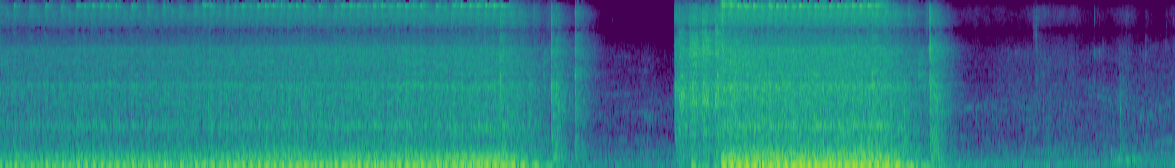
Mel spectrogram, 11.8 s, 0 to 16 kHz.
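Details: 2005 Can-Am DS650 quad, bought for $1000, after choke comes off: single-cylinder engine thumping evenly near 190 beats a minute, cut off, then restarted and revved cleanly; running properly with no misfires.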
